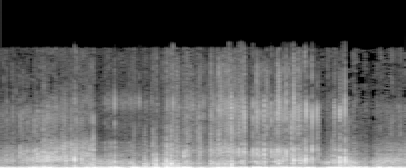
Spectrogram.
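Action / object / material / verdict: scrape / foam microphone windscreen / foam / none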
